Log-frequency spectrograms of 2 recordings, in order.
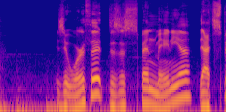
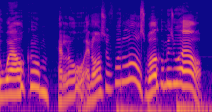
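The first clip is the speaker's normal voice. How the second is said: voiced character; 12 semitones higher than usual. Voicing a game character.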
